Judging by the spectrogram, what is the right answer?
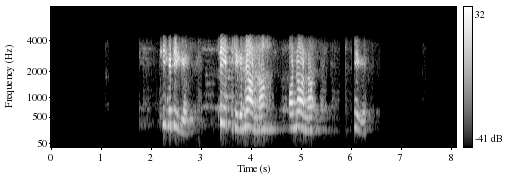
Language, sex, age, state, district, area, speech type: Dogri, female, 18-30, Jammu and Kashmir, Samba, rural, conversation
